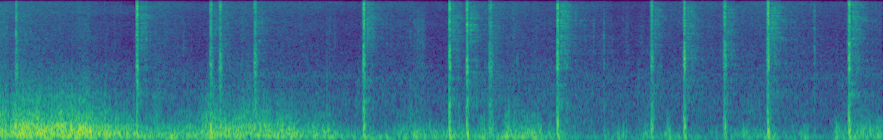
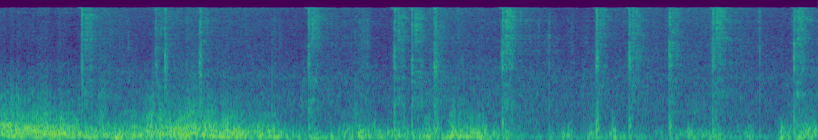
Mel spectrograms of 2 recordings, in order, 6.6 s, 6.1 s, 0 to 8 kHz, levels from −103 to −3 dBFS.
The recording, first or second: first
